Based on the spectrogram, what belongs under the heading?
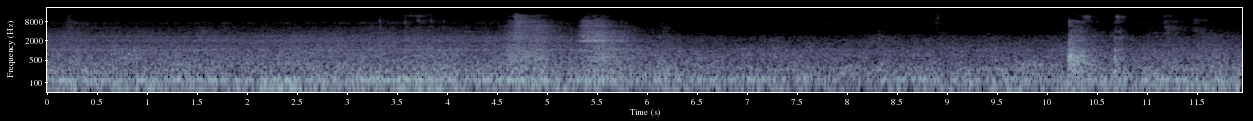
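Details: Steady low vehicle or train rumble fills the recording, with a few brief bursts of broadband noise and no animal voice.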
